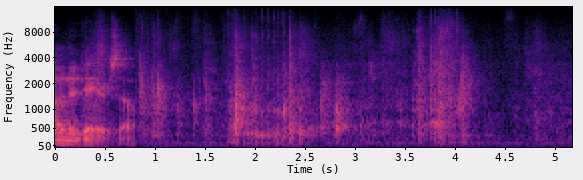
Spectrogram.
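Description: Thin plastic film crackles as it is peeled off a rubber mat.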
